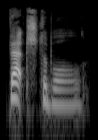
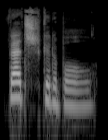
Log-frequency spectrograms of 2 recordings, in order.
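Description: First: The word is said with three syllables. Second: The word is said with four syllables. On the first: "then drop the unstressed vowel" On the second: "I will pronounce all the syllables first"

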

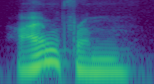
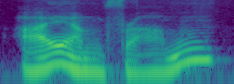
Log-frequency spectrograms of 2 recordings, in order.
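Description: First: The phrase is spoken quickly, contracted. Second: The phrase is spoken at moderate speed. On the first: "one more time at a fast pace" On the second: "listen and repeat at a slightly faster pace"

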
